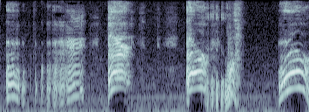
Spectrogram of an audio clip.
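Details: Pet dog crying and upset, giving loud arched yelping cries in three bursts with short gaps, each call rising then falling, with a softer whining tone between them.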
